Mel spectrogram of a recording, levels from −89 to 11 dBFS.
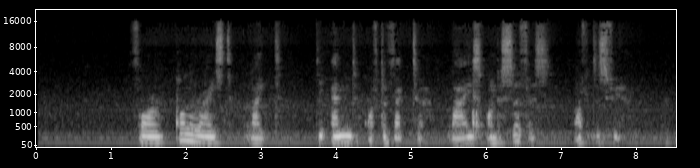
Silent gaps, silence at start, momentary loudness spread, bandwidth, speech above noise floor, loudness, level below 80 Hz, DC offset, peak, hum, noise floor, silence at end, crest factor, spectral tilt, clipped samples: none; 1.3 s; 19 LU; 16 kHz; 32 dB; -25 LUFS; -60 dBFS; under 0.1%; -8 dBFS; none; -56 dBFS; 0.75 s; 18 dB; -6 dB/octave; under 0.1%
